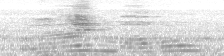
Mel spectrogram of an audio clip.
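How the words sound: It is said in a slightly mischievous voice.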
